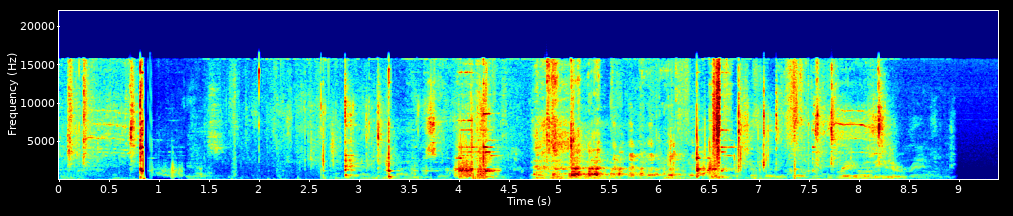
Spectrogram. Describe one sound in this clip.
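Several men chat casually nearby.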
